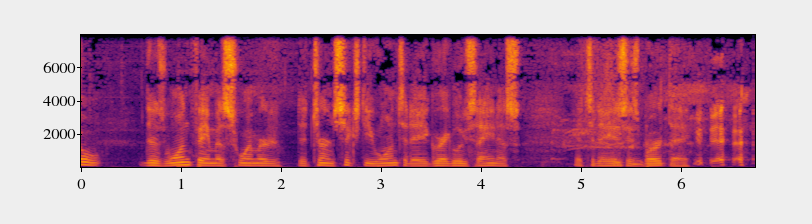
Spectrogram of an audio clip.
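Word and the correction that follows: Louganis: That's Luganus. That's Luganus.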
